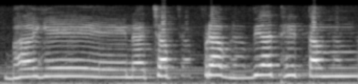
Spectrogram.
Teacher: ಚಪ್ರವ್ಯತಂ ಚ ಮತ್ತೆ ಪ್ರ ಈ ಎರಡು ಅಕ್ಷರಗಳ ಮೇಲೆ ಆಘಾತ ಬರಬೇಕು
